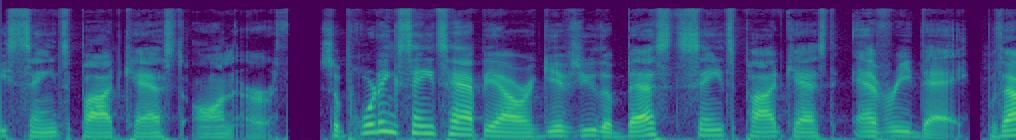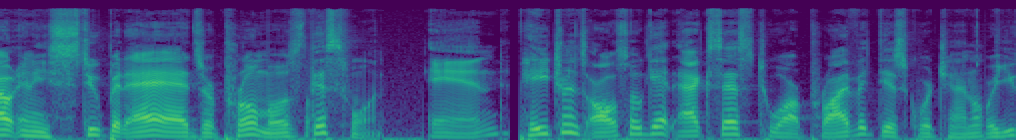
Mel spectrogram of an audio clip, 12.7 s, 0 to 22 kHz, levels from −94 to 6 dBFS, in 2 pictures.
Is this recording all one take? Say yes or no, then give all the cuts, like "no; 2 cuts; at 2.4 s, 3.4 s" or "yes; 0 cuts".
no; 1 cut; at 8.2 s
